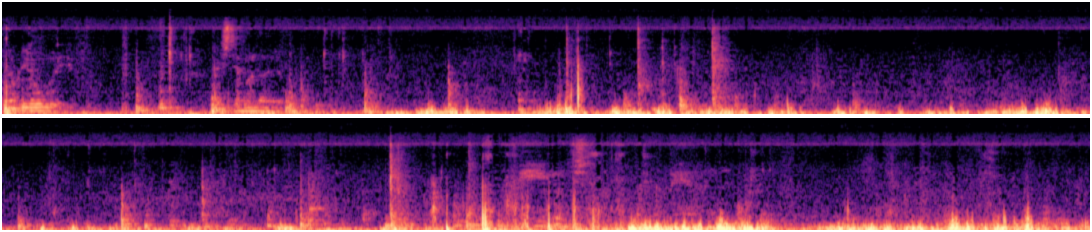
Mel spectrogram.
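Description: Irregular footsteps and thumps, with debris crunching underfoot, on a rubble-strewn floor and wooden stairs. The thumping is heaviest near the end. A few low voices are heard in the first seconds.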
